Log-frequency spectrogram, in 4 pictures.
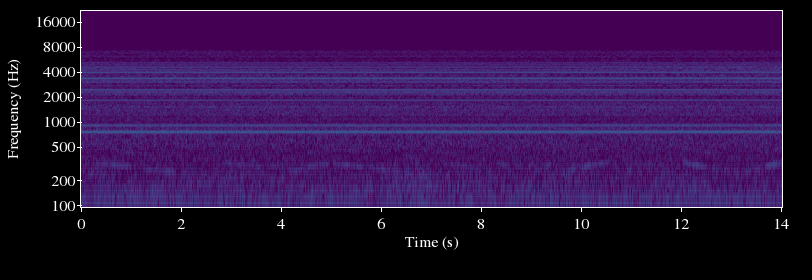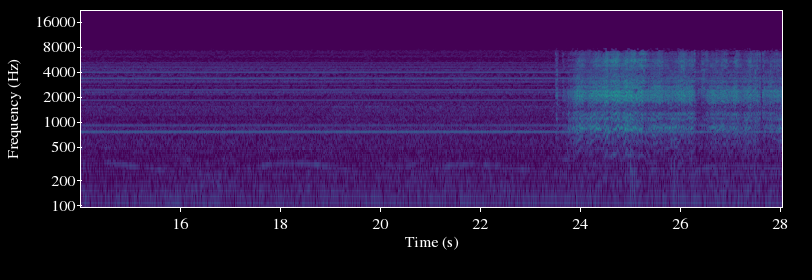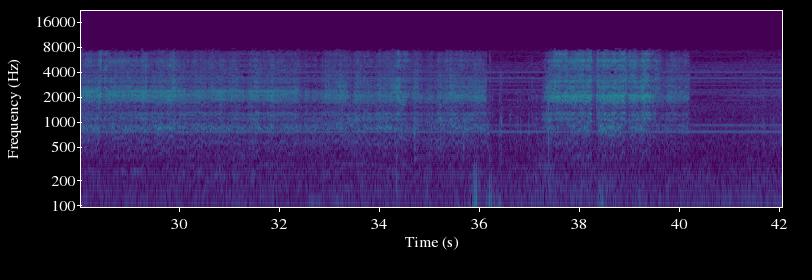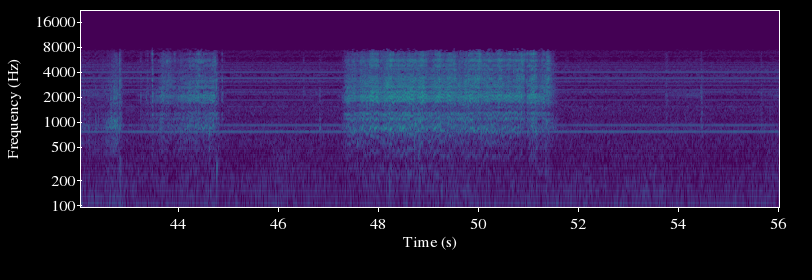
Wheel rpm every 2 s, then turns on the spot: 0, 0, 0, 0, 0, 0, 0, 0, 0, 0, 0, 10, 40, 30, 30, 20, 20, 30, 20, 40, 0, 20, 10, 10, 40, 30, 0, 0.
none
